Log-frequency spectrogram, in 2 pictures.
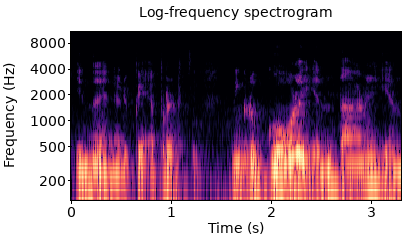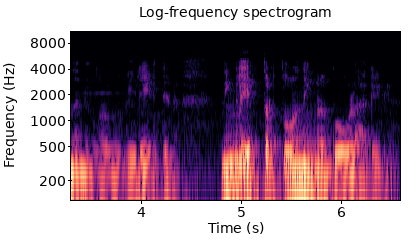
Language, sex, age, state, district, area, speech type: Malayalam, male, 18-30, Kerala, Kollam, rural, spontaneous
